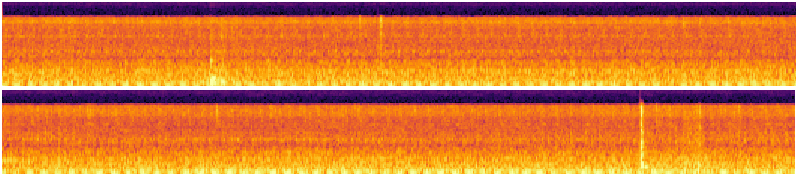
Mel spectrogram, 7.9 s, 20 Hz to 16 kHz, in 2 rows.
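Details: Honda PCX 150 scooter after its dead-battery no-start was fixed: a steady, even idle at about three and a half pulses a second with no misses or rattles, a normal idle.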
